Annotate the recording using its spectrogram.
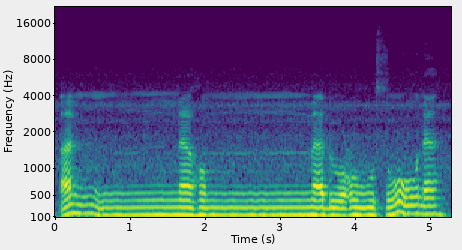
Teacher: I'm merging these two Meems, and I'm holding the sound in my nose, or sorry, in my mouth a little bit. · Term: Idghaam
